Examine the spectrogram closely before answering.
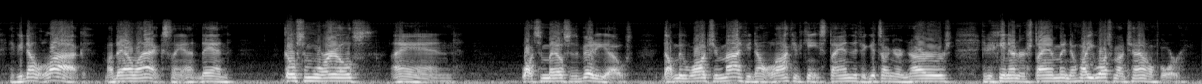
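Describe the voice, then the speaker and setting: A man's voice: mid-range voice, a little mellow. Blunt Appalachian man, lo-fi. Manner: blunt and plain-spoken, rambling with restarts. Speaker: prepping video host. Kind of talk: casual talk to camera, reading a list. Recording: dull lo-fi recording.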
